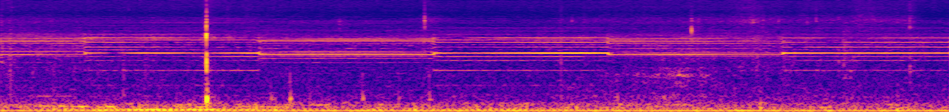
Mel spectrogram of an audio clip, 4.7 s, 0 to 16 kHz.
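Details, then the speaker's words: Custom Athlon 2600+ PC with MSI board, Windows XP: after a normal short POST beep, a steady two-pitch electronic warble switching about once a second over hiss during Windows boot; later thought to be an overheat failure. "Seems like a catastrophic failure of some kind. I've not run into this kind of sound before."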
